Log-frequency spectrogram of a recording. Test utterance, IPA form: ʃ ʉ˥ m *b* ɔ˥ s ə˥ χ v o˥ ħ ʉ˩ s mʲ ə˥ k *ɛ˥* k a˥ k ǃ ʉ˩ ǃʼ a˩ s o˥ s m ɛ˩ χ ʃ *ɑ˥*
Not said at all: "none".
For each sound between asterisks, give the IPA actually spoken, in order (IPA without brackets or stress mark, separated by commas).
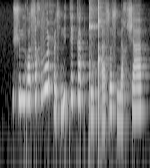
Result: ɡ, ɛ˥, a˥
